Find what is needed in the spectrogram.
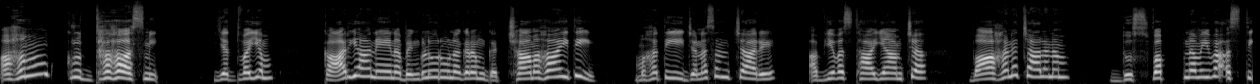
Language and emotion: Sanskrit, angry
